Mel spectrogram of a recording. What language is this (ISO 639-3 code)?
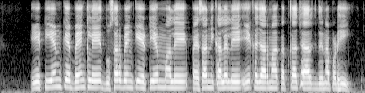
hne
